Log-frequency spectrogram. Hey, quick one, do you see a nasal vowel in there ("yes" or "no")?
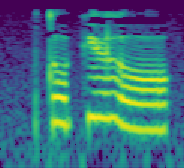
no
